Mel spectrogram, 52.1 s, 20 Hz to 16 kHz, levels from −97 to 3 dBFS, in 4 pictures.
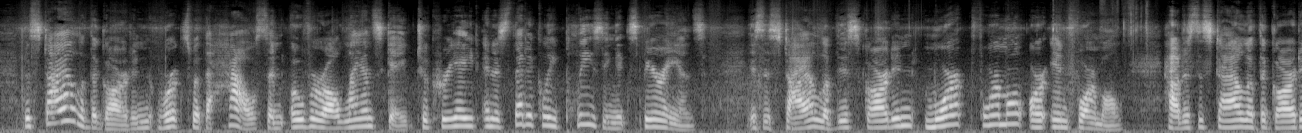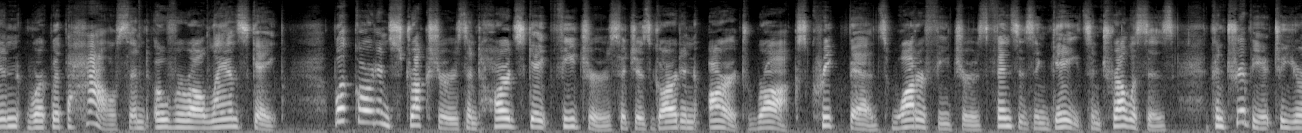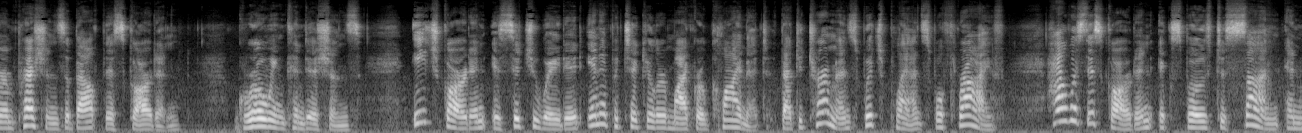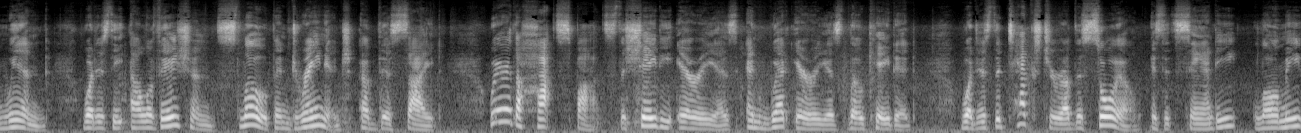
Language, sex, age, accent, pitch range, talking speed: English, female, 50-69, American, 160-230 Hz, 145 wpm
